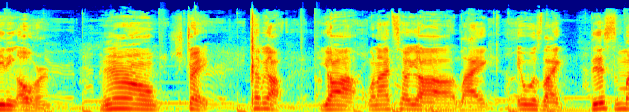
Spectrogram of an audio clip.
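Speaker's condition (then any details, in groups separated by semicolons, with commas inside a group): No condition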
